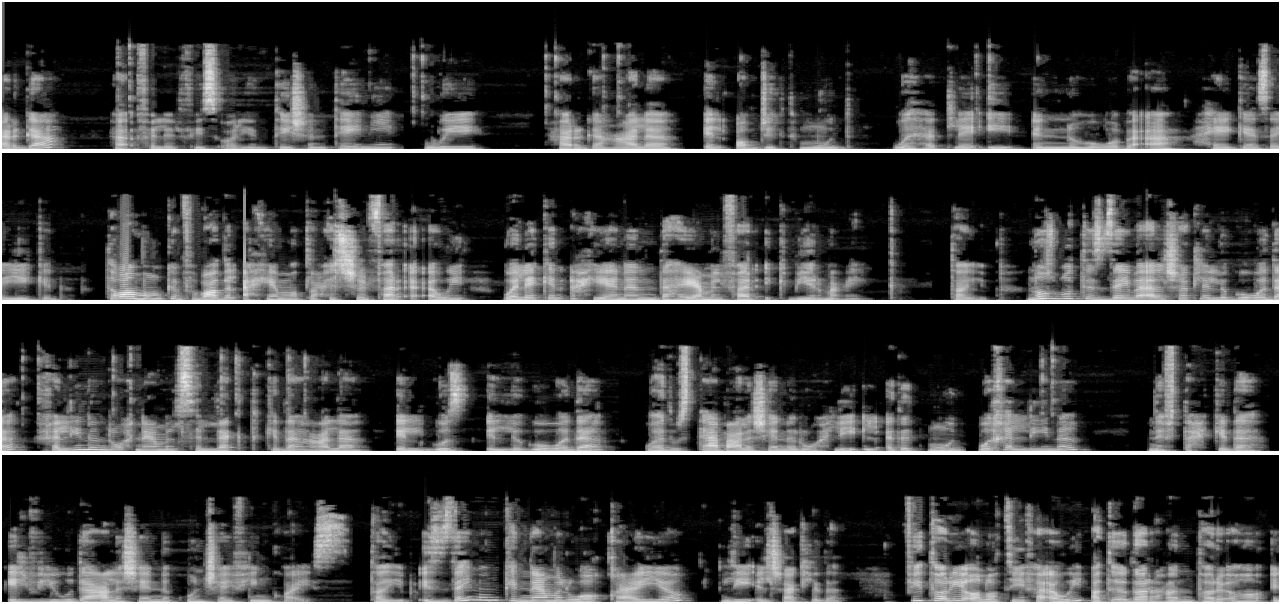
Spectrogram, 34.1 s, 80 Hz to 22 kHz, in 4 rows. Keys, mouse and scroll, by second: 2.6 click, 3.5-4.1 drag, 4.8-5.4 middle drag, 6.4 click, 6.8-8.5 middle drag, 9.8-10.2 middle drag, 11.2-11.6 middle drag, 14.6 scroll down 1, 14.8 middle click, 17.1 click, 17.7 click, 18.4 click, 18.8 click, 19.9-21.1 scroll up 1, 21.1 Tab, 21.1-22.0 scroll up 1, 23.9 click, 26.4 middle click, 27.4 middle click, 28.7-30.1 middle drag, 30.9 middle click, 33.4 middle click.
